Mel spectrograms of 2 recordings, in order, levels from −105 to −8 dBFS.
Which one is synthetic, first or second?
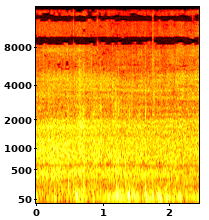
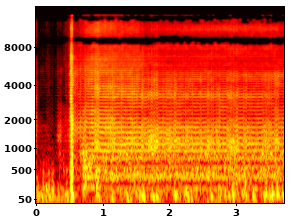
second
